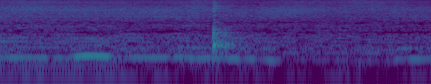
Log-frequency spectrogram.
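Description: A metal lid clinks against a pot.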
